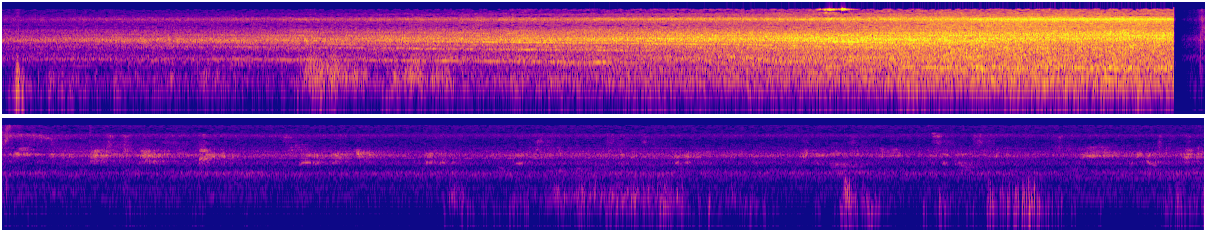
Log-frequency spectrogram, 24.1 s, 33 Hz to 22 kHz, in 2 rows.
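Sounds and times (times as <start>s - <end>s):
train rumble: 0.0s - 11.8s.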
